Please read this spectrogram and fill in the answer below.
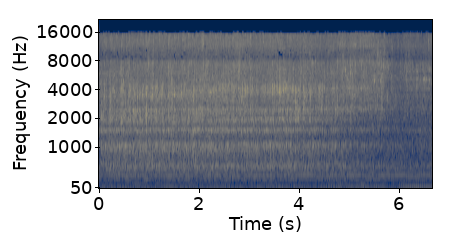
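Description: Water poured from a plastic measuring jug into a pot of fried vegetables and meat: a steady splashing pour that eases off near the end.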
